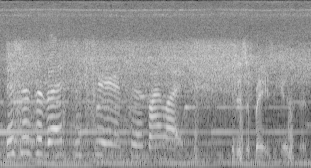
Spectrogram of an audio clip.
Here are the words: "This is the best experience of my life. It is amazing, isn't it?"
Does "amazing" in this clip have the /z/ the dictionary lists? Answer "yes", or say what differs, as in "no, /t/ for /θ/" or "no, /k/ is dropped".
yes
